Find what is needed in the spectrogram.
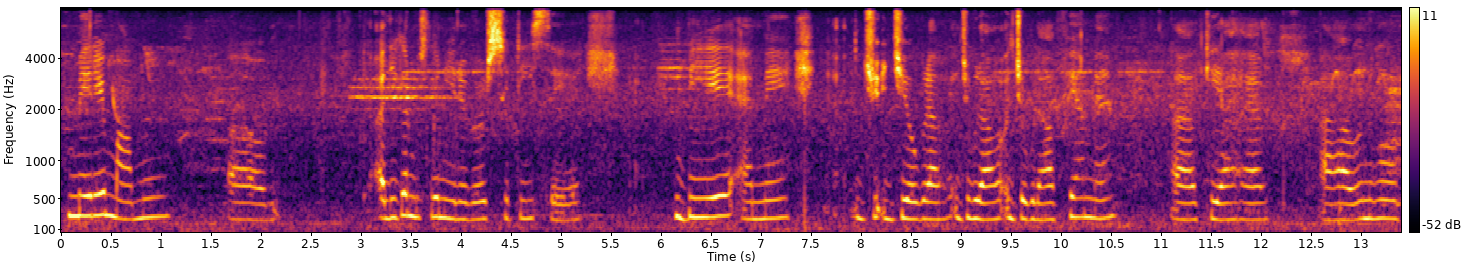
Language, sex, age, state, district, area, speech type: Urdu, female, 30-45, Uttar Pradesh, Aligarh, rural, spontaneous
